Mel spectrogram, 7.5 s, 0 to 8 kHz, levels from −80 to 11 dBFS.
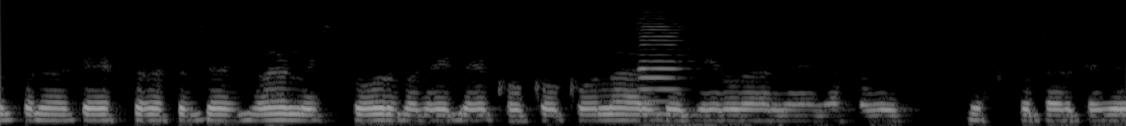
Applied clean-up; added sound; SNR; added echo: classical method WPE with log-MMSE.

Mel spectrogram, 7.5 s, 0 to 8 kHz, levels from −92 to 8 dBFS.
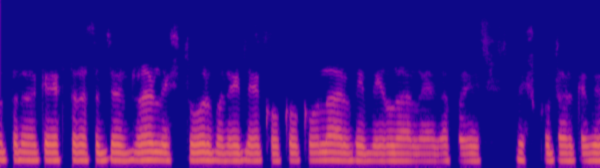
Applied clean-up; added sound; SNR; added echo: none; none; none; none.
